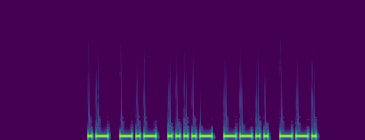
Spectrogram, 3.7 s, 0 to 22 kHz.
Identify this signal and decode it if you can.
Morse code, heard as a keyed tone, about 30 wpm, 700 Hz. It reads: AK4ZG
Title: USA Call Signs - 5 Characters - Repeated 2x - 30wpm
